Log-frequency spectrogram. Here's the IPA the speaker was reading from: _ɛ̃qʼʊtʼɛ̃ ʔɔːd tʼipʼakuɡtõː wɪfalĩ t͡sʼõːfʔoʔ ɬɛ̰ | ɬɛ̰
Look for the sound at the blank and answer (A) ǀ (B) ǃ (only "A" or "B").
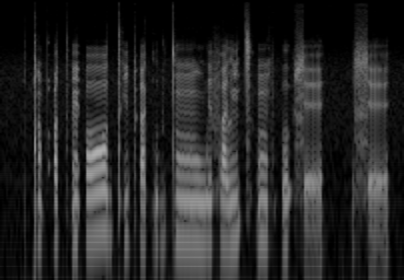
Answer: B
